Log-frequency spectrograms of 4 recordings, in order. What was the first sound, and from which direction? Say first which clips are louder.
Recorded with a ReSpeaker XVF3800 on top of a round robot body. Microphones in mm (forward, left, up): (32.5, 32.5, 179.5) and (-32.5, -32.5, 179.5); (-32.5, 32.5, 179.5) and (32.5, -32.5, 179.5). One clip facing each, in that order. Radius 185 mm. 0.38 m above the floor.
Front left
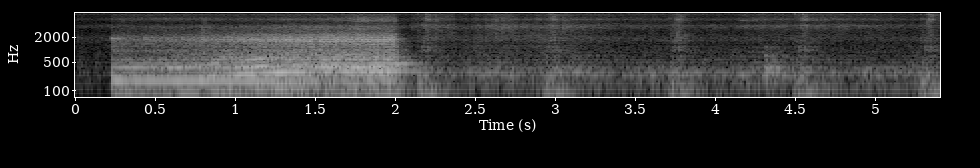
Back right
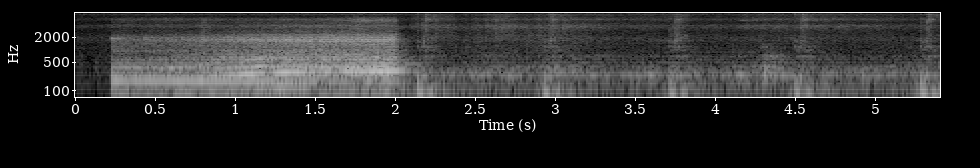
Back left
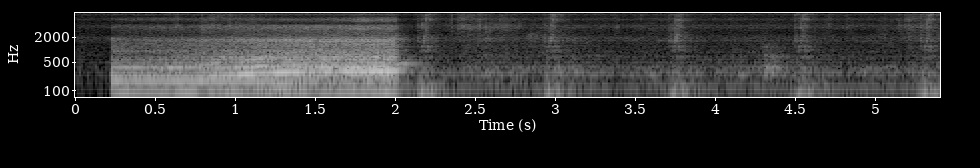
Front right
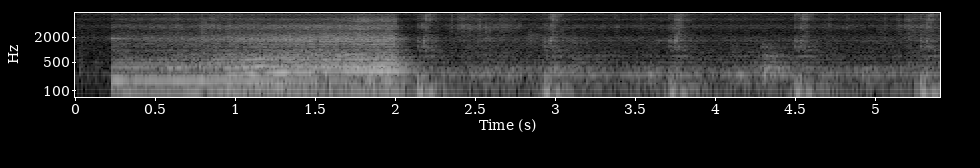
A microwave: back right 1 dB, back left 6 dB; 145° left.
